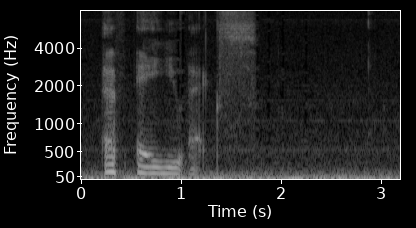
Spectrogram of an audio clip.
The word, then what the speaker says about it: faux: F-A-U-X. It's pronounced faux, but it looks like fox.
